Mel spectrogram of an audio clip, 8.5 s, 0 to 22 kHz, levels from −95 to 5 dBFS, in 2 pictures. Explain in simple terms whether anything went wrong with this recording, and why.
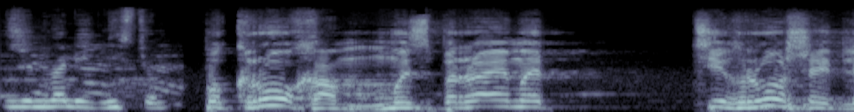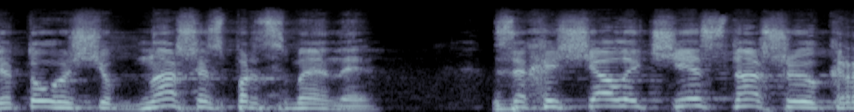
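Throughout, the sound pumps and thins, with held parts sinking while sudden hits stay loud. This is a noise suppressor applied to music or sounds: a speech tool mistook steady tones and fading tails for noise and kept turning them down, by a swing of roughly ten decibels.

Three moments dip hard: 0.73 to 1.04 s, 2.72 to 3.47 s, and 6.15 to 6.74 s. This is sound cut by the noise suppressor, which judged these stretches to be noise and pulled them down far more than everything around them.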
